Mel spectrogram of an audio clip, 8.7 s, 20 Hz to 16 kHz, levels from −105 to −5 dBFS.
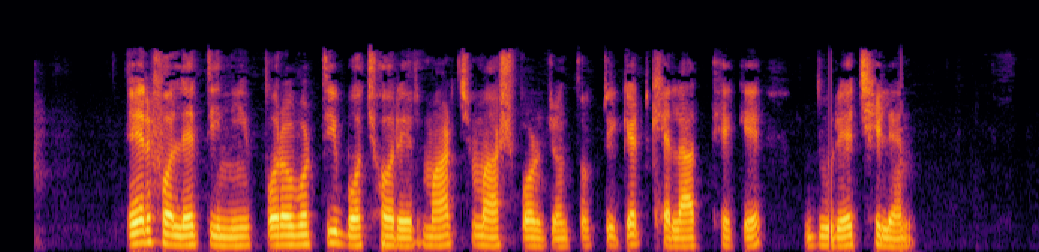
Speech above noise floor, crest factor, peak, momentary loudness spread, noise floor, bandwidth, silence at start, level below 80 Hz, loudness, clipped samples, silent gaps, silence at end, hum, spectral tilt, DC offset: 63 dB; 18 dB; 0 dBFS; 11 LU; -80 dBFS; 7.8 kHz; 1.05 s; -56 dBFS; -18 LUFS; under 0.1%; none; 1.05 s; none; -6 dB/octave; under 0.1%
